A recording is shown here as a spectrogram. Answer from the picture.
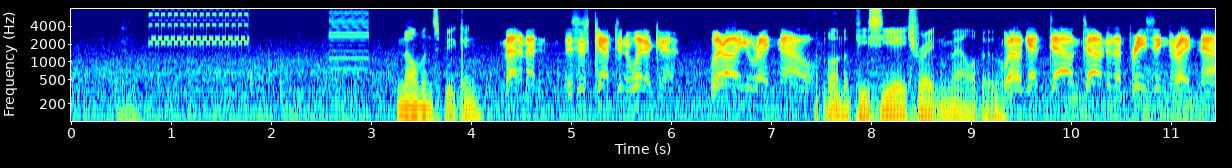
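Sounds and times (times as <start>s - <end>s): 
telephone ringing: 0.8s - 1.8s, 2.6s - 3.0s
speech: 3.3s - 4.2s, 5.0s - 11.4s.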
